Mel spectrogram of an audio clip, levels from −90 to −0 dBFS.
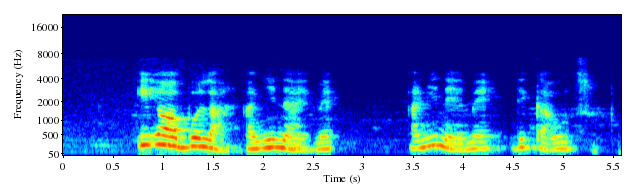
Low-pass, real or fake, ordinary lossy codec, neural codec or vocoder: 7.2 kHz; real; AAC, 48 kbps; none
